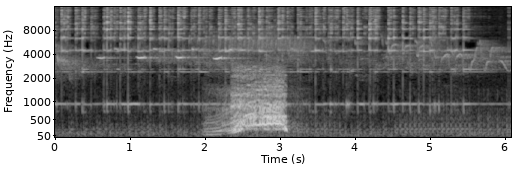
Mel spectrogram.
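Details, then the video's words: Tame cattle herded in the morning toward the pen along village roads, calling others to gather: a single rising, harmonic moo of about one second amid constant clanking cowbells and ringing bell tones. "Suara sapi lembu berkeliaran di ladang rumput hijau memanggil kawan untuk berkumpul - Bunyi sapi"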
